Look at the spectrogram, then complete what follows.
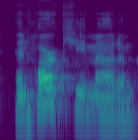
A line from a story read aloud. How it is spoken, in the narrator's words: cried the bawd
